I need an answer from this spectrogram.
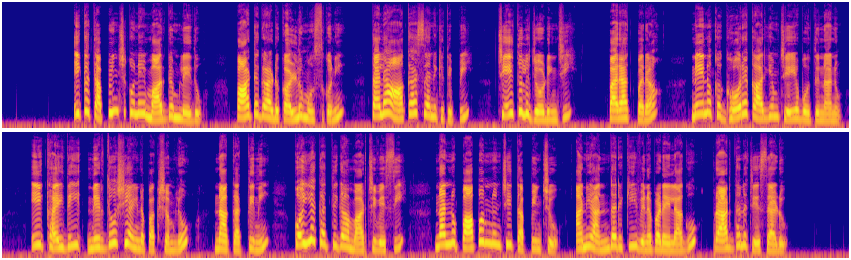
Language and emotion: Telugu, neutral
